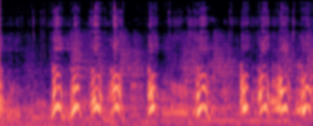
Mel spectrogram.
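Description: Max, a dog rescued from an abusive former owner, lets out a rapid series of high, yelping barks and whimpers, close and clear, each short cry arching in pitch.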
